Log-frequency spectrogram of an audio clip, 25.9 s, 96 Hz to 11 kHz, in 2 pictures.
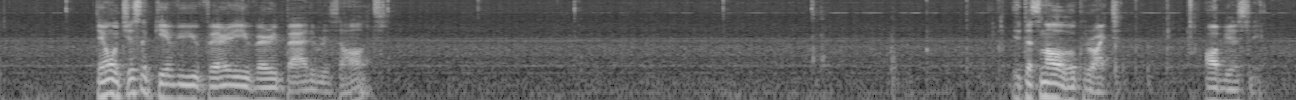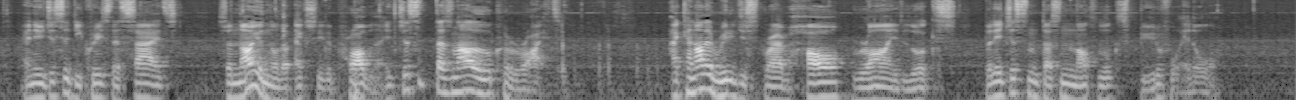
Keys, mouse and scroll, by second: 2.6 click, 5.0 click, 7.4 drag, 9.4-12.3 middle drag, 12.3-15.5 shift+drag, 16.4-19.5 ctrl+middle drag, 23.8-25.7 middle drag, 25.7 drag.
